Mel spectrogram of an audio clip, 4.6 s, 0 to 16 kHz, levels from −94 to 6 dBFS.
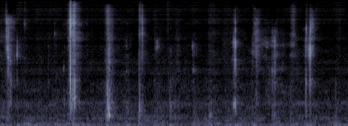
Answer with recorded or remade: remade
